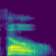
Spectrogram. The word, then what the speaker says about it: though: Kalau meskipun is though ingat guys though ya th itu dibaca kayak gitu guys. Lidah kita itu digigit bukan digigit ya. Heeh. Keluar dan sampai di tengah-tengah gigi atas sama bawah.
